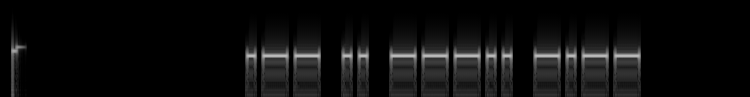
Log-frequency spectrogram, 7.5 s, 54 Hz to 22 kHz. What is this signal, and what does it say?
Morse code, heard as a keyed tone, about 15 wpm, 700 Hz. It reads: WI8Y
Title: USA Call Signs - 4 Characters - Repeated 3x - 15wpm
